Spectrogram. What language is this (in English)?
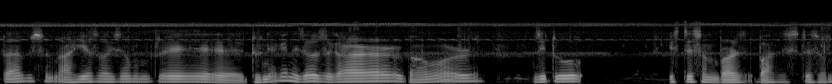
Assamese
